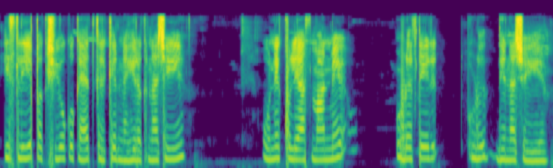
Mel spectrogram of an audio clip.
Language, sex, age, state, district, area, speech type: Hindi, female, 30-45, Uttar Pradesh, Lucknow, rural, spontaneous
